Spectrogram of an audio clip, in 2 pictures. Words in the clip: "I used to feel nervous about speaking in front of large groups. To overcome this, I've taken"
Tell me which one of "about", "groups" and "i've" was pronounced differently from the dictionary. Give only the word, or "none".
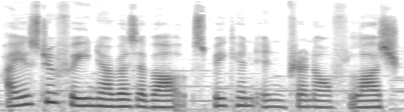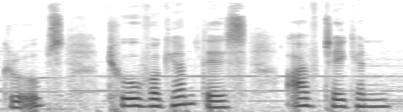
none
